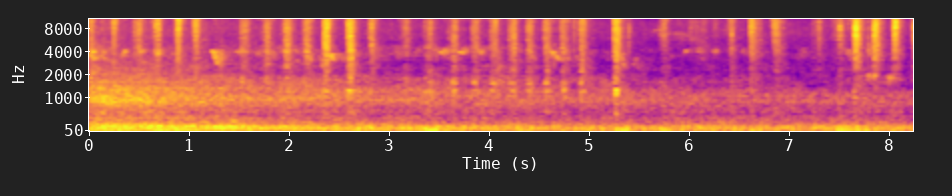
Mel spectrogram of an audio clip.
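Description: Faint low background rumble with scattered light, sharp clicks and ticks.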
